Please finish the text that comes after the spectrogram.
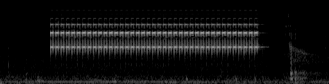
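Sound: telephone ringing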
